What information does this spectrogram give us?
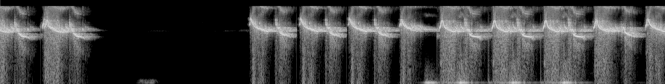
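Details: Coal tit song from a cage-bird training recording: loud, high, repeated two-note phrases about two per second, pausing once and then resuming, with a low hum in the background partway through.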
